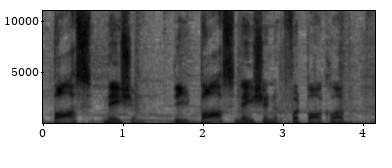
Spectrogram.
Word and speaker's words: BOS Nation: BOS Nation will be pronounced Boss Nation, the Boss Nation Football Club.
